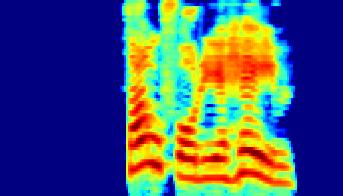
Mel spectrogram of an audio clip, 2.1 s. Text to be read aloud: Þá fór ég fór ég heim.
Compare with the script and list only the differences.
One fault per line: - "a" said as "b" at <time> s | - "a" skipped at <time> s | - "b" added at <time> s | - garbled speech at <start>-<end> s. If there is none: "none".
- "fór ég" skipped at 1.5 s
